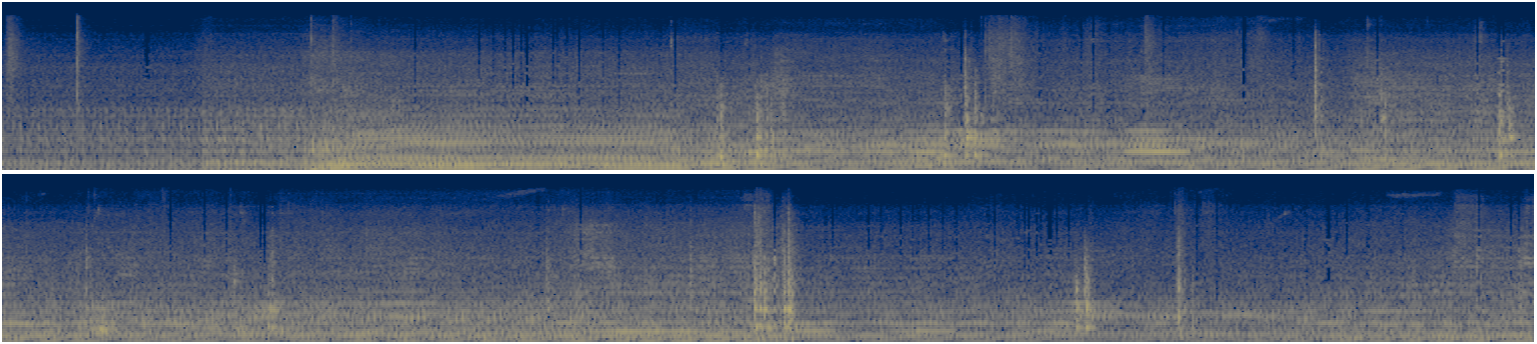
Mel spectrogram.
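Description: Kubota mini excavator's diesel engine idling, then revving up about three seconds in and running steadily under load as the hydraulic arm and bucket work the dirt. Sharp clanks and knocks from the bucket and linkage come every few seconds, the loudest about two-thirds of the way through.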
